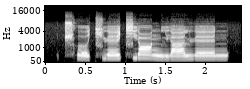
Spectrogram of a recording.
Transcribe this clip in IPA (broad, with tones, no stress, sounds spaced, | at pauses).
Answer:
ʈ͡ʂʰ ɤ̰˨˩ t͡ɕ ɥ ɛ˧˥ t͡ɕ j ɑ˥˩ ŋ l j ä˧˥ l ɥ ɛ˥ n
